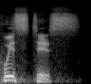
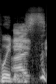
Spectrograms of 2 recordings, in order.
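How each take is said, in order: First: The middle has an s followed by t. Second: The middle has a d sound, no s. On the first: The speaker calls it right. "If you just pronounce it as it is written, it would be pronounced Quistis. There's an S and a T" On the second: The speaker calls it wrong. "but you're like Quidis"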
